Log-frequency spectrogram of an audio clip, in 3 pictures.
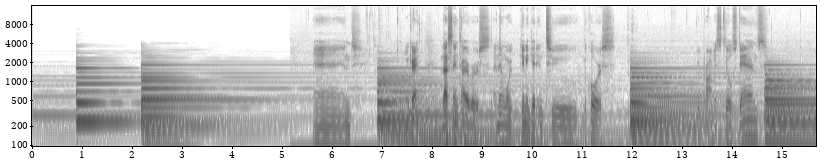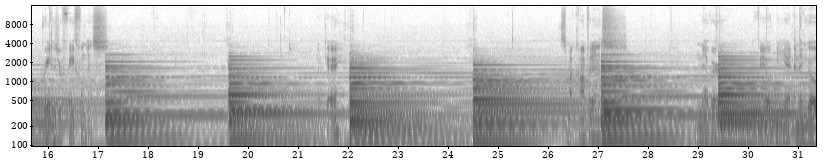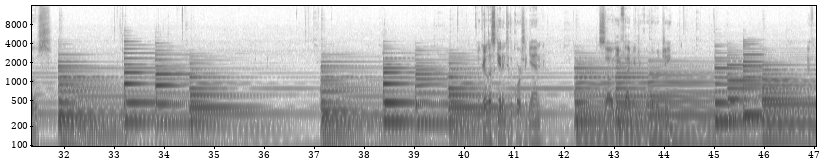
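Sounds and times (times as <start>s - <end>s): piano chords ringing: 0.0s - 47.0s.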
